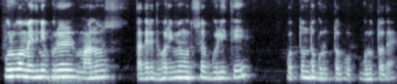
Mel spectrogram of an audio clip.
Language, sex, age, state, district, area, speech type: Bengali, male, 30-45, West Bengal, Purba Medinipur, rural, spontaneous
